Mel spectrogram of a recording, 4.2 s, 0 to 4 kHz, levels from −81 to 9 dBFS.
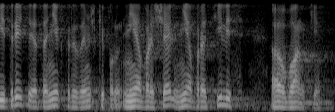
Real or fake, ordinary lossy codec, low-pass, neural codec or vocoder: real; none; 3.6 kHz; none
